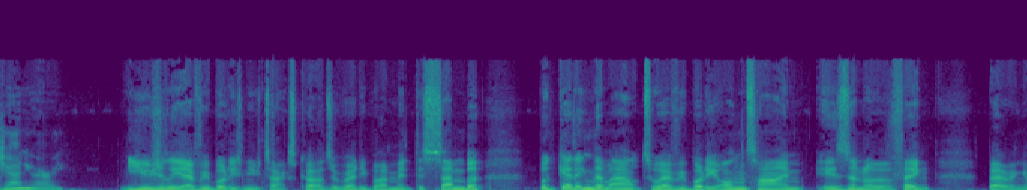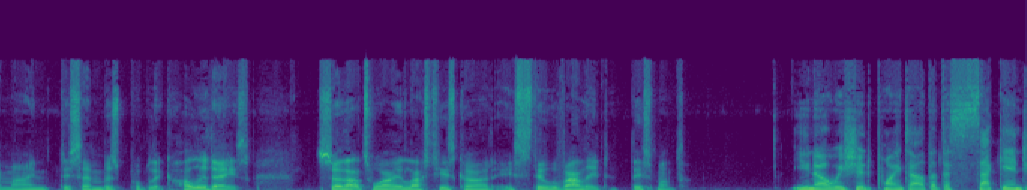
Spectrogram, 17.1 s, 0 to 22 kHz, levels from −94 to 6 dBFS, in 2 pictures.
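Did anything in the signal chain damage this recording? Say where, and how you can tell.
No, nothing I can hear in this speech points to damage at any stage of the chain.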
